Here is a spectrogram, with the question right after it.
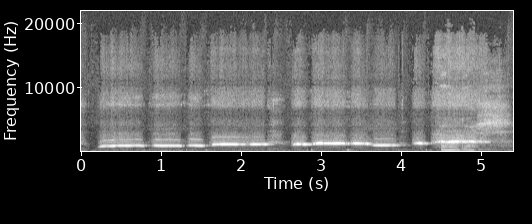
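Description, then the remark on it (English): A person whistles a slow, tuneful Christmas carol melody for others to guess during Advent, in clear sustained notes with short breaths between phrases, ending in a brief breathy flourish. “I'm going to whistle.”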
